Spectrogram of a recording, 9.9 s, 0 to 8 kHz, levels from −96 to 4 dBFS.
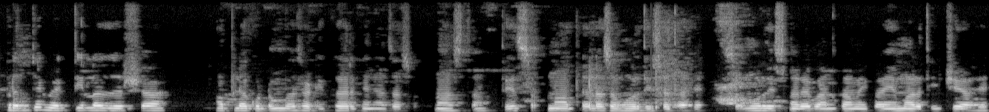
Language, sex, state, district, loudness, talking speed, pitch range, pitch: Marathi, male, Maharashtra, Pune, -17 LUFS, 125 wpm, 140-150 Hz, 145 Hz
